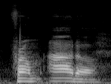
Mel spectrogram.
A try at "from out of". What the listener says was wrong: Now, when you pronounce that M, you didn't link it because you were so focused on saying M instead of N. Hold the M. From. It's almost like there's all these M's there. From out of.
